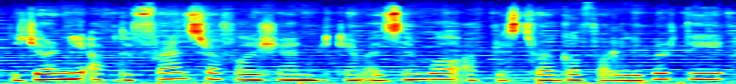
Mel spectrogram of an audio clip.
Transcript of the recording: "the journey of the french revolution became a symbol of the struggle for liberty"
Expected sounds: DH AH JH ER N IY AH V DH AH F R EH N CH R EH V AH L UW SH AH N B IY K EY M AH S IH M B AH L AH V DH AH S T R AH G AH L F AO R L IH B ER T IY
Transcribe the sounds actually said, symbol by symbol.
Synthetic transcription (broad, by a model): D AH JH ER N IY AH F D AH F R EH N S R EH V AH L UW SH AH N B IY K EY M AH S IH M B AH L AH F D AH S T R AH G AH L F AO R L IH B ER T IY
